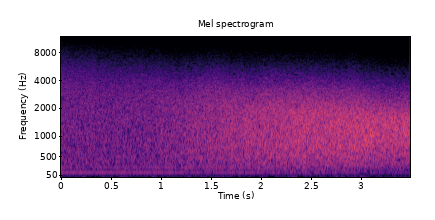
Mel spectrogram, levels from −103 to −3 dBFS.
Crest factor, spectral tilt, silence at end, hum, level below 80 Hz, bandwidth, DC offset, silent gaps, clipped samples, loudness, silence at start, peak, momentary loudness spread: 16 dB; -3.5 dB/octave; 0 s; none; -88 dBFS; 10.5 kHz; under 0.1%; none; under 0.1%; -43 LUFS; 0 s; -28 dBFS; 14 LU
